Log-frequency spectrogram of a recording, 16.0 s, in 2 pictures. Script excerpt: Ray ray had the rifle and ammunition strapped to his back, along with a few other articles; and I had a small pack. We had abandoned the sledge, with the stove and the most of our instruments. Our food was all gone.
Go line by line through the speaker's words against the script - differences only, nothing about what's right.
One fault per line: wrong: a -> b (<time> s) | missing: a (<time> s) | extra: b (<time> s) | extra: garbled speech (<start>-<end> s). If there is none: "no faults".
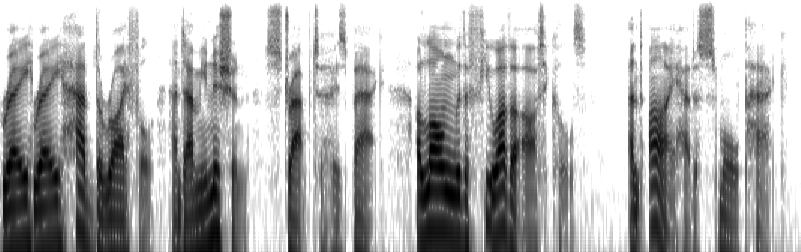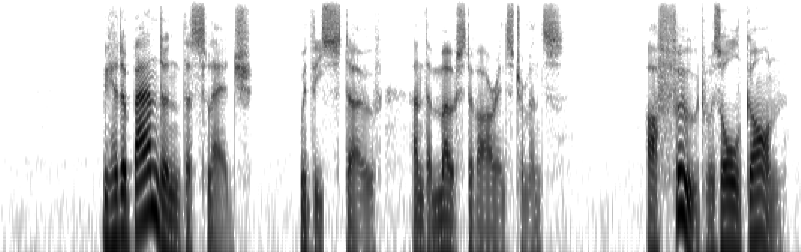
no faults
